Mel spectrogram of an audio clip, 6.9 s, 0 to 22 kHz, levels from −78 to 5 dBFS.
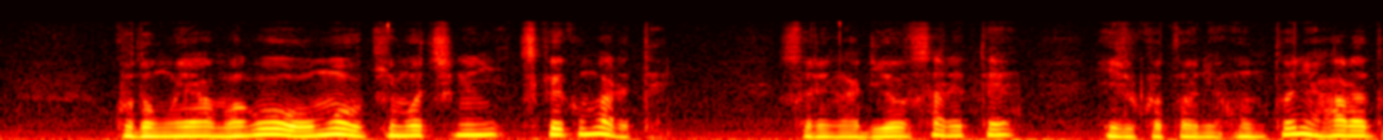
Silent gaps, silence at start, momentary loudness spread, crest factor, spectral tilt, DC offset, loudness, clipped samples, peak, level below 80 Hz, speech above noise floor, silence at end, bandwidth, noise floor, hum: none; 0.5 s; 9 LU; 14 dB; -8 dB/octave; under 0.1%; -19 LUFS; under 0.1%; -4 dBFS; -46 dBFS; 25 dB; 0 s; 11.5 kHz; -43 dBFS; 50 Hz at -40 dBFS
